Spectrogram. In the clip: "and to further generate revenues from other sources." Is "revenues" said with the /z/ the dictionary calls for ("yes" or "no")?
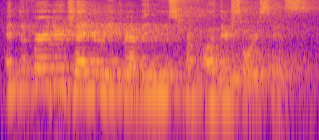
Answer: no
